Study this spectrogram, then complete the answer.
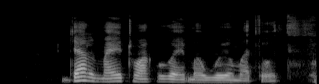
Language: Luo (Kenya and Tanzania)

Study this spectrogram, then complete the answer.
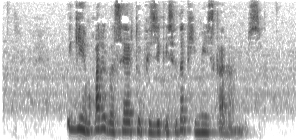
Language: Georgian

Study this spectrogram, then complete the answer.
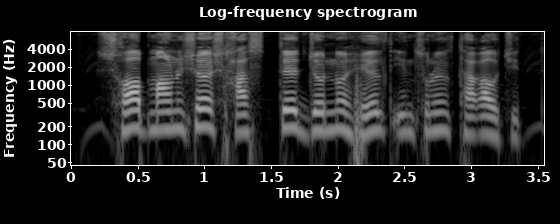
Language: Bangla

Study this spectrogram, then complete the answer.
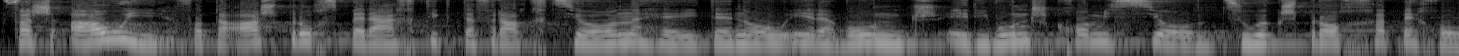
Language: Swiss German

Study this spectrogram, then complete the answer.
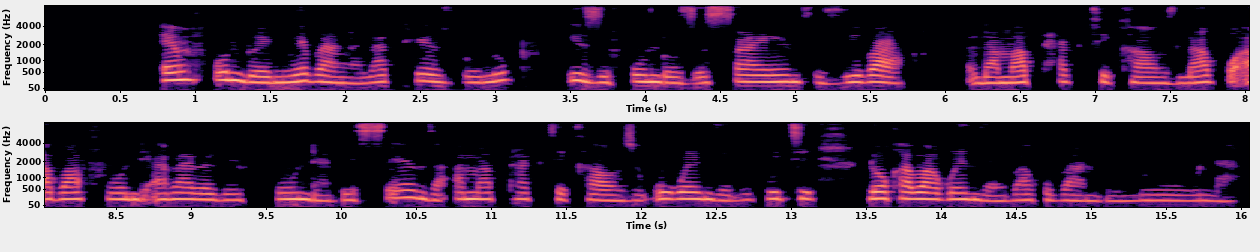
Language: North Ndebele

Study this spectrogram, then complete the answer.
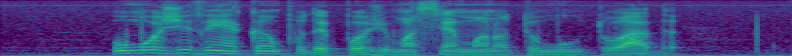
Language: Portuguese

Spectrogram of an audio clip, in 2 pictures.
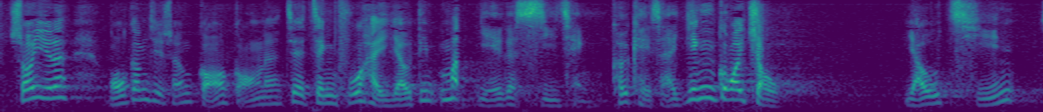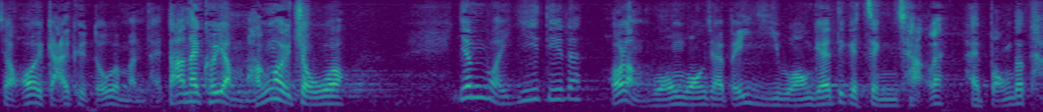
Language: Cantonese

